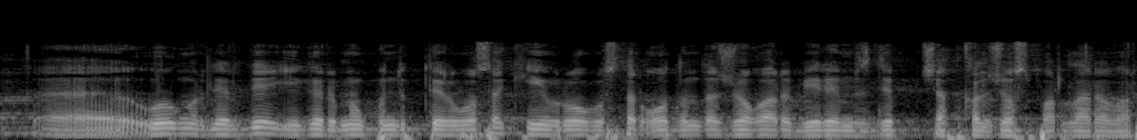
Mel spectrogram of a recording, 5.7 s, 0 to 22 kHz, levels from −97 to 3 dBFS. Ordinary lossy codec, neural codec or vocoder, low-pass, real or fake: MP3, 48 kbps; none; 7.2 kHz; real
